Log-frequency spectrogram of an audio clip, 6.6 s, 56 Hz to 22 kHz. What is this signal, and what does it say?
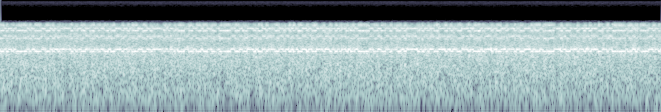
Two-tone teleprinter signal, about 170 Hz shift.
